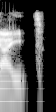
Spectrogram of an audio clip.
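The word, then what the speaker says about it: Ait: And then the one over the eight or it's called, it's spelled AI T.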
